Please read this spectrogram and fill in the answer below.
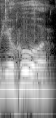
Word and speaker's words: Yahuah: book of Yahweh, but we know how to pronounce the name of the creator, so it's the book of YaHUaH, right? Because we know the W is very, very suspect, and it's not supposed to be, it's an English word.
